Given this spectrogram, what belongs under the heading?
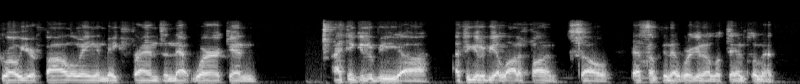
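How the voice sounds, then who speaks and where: With a Chicago accent, a man speaks fairly quickly in a very deep, low voice, keeping his intonation monotone and flat and his loudness very even. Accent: Chicago American. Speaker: trading educator, co-host. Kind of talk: live Q&A stream. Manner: hesitant, many fillers.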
